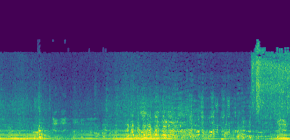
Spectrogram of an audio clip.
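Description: Bluebottle fly buzzing: a steady, low drone. About five seconds in, a hiss of aerosol spray starts over it.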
